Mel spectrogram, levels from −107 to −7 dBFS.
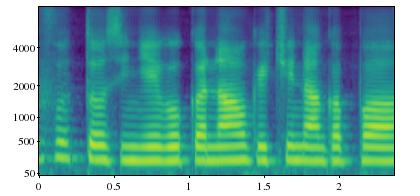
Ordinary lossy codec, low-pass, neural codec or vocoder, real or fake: none; none; codec, 16 kHz, about 1 kbps, DyCAST, with the encoder's durations; fake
